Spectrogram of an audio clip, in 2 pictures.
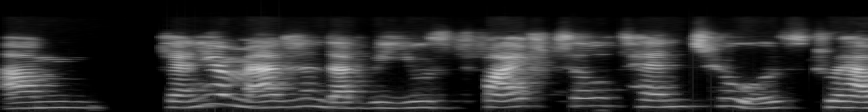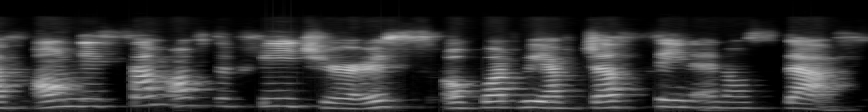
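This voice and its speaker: A woman's voice: medium pitch, sharp tone, lo-fi sound. A woman from Germany giving enthusiastic remarks at a live online event, with some hesitant fillers. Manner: enthusiastic, slightly halting. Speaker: event participant giving feedback.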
